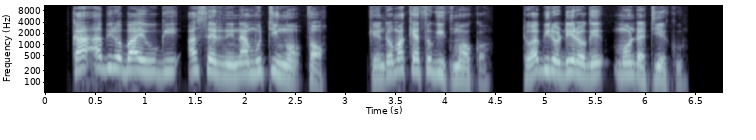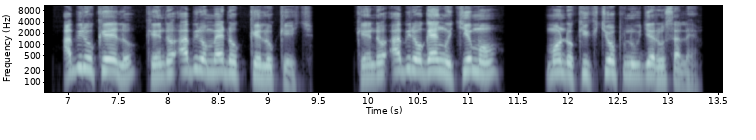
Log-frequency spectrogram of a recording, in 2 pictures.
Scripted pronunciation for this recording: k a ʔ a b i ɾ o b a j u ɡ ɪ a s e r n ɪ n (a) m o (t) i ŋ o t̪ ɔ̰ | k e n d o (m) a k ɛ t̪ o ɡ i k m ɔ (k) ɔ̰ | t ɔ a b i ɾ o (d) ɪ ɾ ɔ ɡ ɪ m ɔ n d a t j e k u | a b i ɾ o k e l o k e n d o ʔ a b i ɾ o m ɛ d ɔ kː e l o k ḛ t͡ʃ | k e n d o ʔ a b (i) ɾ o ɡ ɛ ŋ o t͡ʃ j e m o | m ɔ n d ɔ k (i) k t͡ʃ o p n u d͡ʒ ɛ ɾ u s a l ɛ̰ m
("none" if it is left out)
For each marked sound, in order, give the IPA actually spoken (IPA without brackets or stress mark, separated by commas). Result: a, t, m, k, d, i, i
